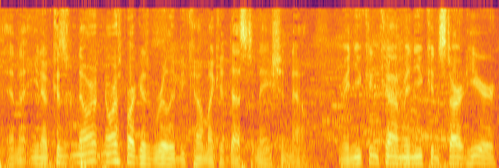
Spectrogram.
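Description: Very fast speech from a man with an American accent, a fairly low pitch and ordinary pitch variation, over noticeable background noise. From San Diego, California. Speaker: brewery co-owner. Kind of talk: casual chat. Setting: at a brewery.

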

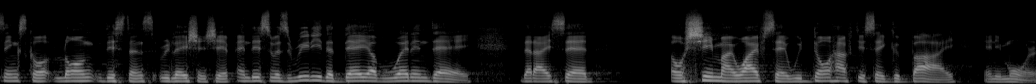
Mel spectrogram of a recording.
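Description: Someone speaks at a fairly slow pace in a very clean recording with a silent background. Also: man. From Japan. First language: Japanese. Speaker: campus missionary. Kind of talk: sermon. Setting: church.

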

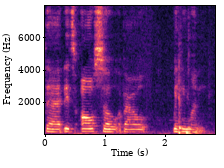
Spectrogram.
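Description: A woman speaks with a fairly low pitch. Noticeable background noise can be heard. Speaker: podcast co-host. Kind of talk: casual chat.

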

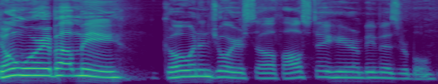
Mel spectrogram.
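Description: Using a put-on character voice, a man speaks at a fairly quick pace with a fairly high pitch. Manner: miserable, gloomy.

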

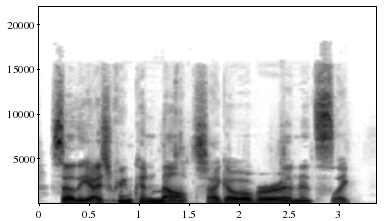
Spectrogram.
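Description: In a very clean recording with a silent background, a woman with an American accent speaks at a moderate pace, her fairly low pitch showing ordinary variation. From US Midwest, Minnesota. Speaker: spiritual healer. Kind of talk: casual interview.

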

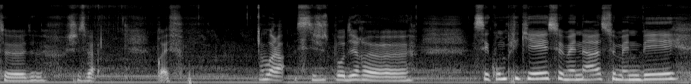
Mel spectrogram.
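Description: Over noticeable background noise, a woman speaks at a fairly slow pace, leaving long, frequent pauses. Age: 30s. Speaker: podcast host. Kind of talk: voicemail message monologue. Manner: casual, hesitant with many fillers.

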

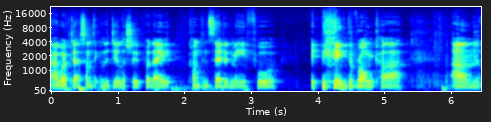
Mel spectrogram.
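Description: With a bright, sharp tone, a man speaks at a medium pitch and a fairly quick pace. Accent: Australian. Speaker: podcast host. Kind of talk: casual chat.

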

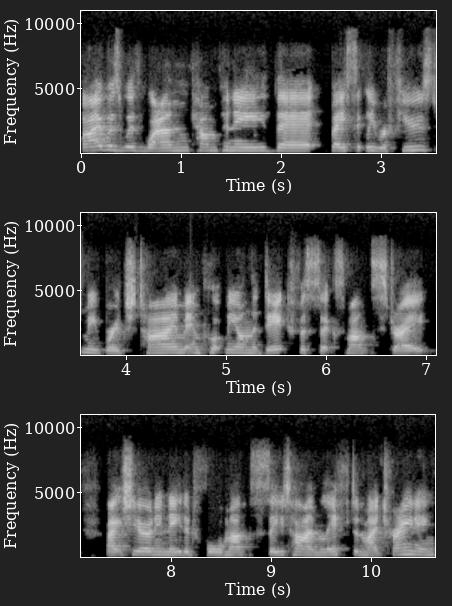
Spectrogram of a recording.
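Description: A woman with a New Zealand accent speaks at a moderate pace in a fairly high, flat monotone with hardly any pauses and very even loudness. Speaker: ship's officer. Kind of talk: interview.

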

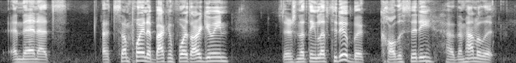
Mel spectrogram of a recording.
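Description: A man with an American accent uses an ordinary speaking voice at a fairly high pitch and a fairly quick pace. His pitch variation is ordinary, and the sound is dry and close with no echo. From Southern California. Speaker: podcast co-host. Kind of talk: casual chat.

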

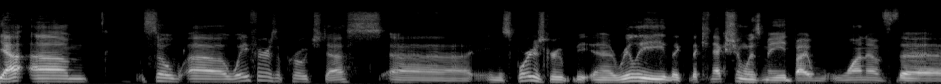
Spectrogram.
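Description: On a very clean recording with a silent background, a man speaks at a fairly slow pace with lively intonation. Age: 40s. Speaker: football supporters group member. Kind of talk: casual chat. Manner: hesitant, many fillers.

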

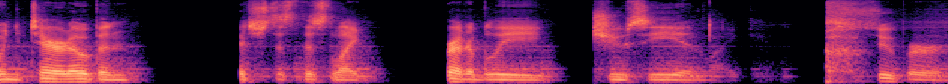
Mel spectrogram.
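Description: A man with an American accent and a very deep, low pitch, fairly even intonation, a moderate pace, big swings in loudness and long, frequent pauses. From Maryland and US South. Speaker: chef and butcher. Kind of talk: casual chat.

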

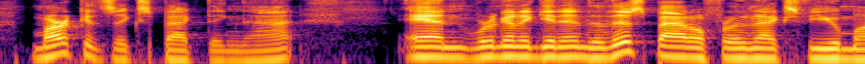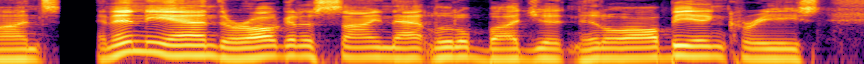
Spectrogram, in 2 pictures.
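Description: Recorded very clean with a silent background, a man with a normal speaking voice and a fairly high pitch talks at a fairly quick pace with ordinary pitch variation. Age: 60s. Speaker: financial advisor, podcast co-host. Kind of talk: casual chat about markets.

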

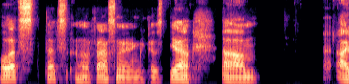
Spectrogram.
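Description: Against a quiet background, a man with a Canadian accent uses an ordinary speaking voice at a medium pitch. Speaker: history podcast host. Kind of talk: casual interview conversation.

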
